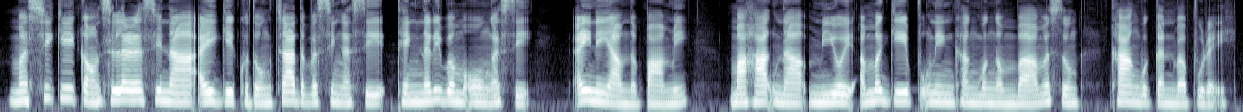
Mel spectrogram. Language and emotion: Manipuri, happy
